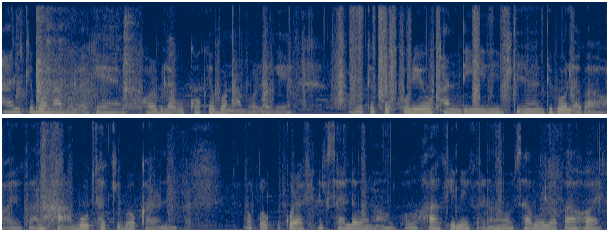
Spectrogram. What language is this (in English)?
Assamese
